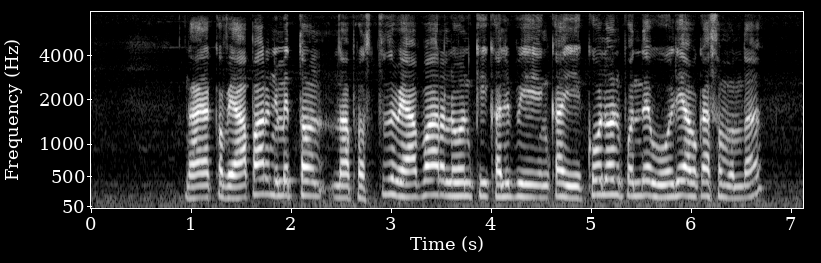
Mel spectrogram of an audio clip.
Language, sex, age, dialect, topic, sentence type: Telugu, male, 18-24, Utterandhra, banking, question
